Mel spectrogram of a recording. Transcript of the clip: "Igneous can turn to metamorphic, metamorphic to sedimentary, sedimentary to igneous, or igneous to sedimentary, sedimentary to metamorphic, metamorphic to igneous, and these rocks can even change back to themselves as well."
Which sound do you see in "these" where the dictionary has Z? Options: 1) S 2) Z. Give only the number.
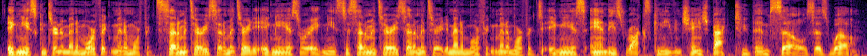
2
